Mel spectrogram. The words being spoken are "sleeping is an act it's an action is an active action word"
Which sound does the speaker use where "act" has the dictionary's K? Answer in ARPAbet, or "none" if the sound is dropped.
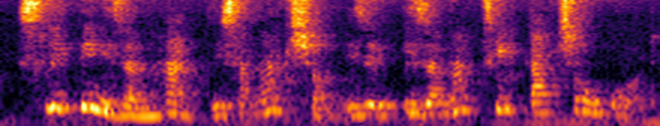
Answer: none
